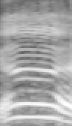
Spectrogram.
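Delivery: high-pitched imitated crowd scream; mock panicked scream.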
